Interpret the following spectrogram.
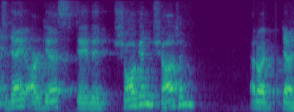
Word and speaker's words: Shawgen: Shawgen?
